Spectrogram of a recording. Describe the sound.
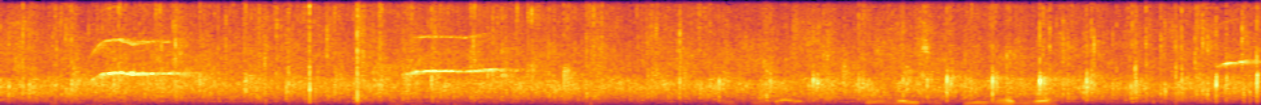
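A church audience applauds to welcome a guest speaker: steady, dense clapping runs throughout, with voices calling out over it near the end.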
